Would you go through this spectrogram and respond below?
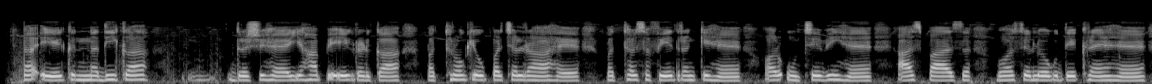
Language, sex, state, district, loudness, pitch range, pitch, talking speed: Hindi, female, Uttar Pradesh, Deoria, -18 LUFS, 190-210 Hz, 200 Hz, 165 wpm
